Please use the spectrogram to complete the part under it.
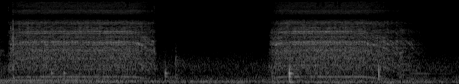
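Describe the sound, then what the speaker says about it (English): A power drill whines steadily for over a second, pauses briefly with faint clunks, then starts again and keeps grinding through a pole cemented in the ground, close and fairly loud. "And then I get to drilling, and it does take a little bit of time"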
